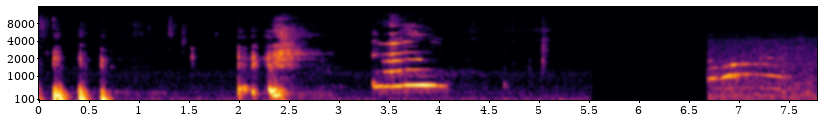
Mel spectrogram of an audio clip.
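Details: Domestic cat in a talking-cats compilation. A wavering, drawn-out meow lasts under a second, then a pause of silence, then a rising meow at the end. Clicking thumps and a short noisy burst come first.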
